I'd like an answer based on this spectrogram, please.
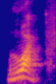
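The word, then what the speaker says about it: רוּחַ: porque es la que se usa en hebreo y se pronuncia como J pero también como K ru ruak y Cómo se traduce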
